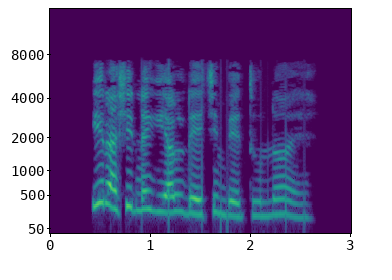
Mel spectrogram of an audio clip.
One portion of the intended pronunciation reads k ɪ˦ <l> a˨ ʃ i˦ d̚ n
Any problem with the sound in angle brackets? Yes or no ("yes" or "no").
yes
